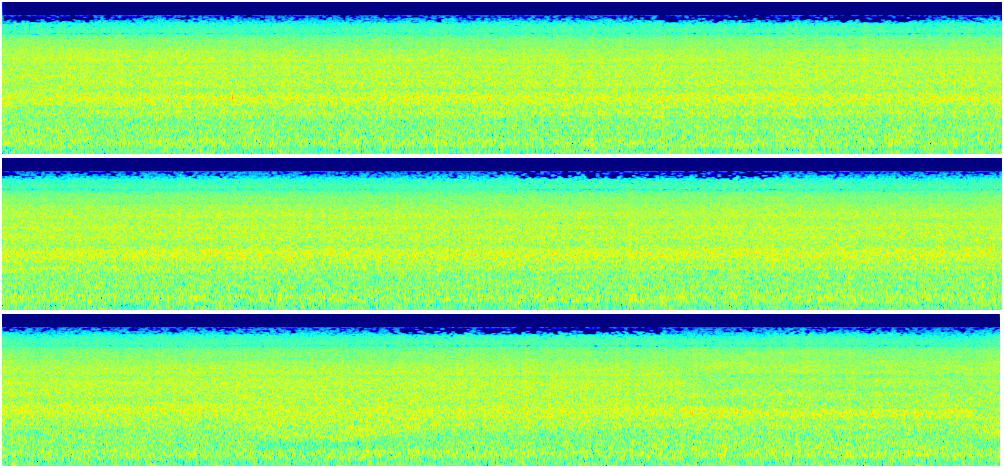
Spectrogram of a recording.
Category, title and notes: Soundscapes > Nature
Field recording of cascading water at Erawan Waterfall in Thailand. Strong water flow with natural forest ambiance.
